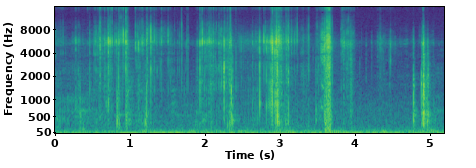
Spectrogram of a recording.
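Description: Clear plastic shrink-wrap being torn and crumpled off a small cardboard product box: an irregular run of crinkles and crackles, loudest about three seconds in.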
